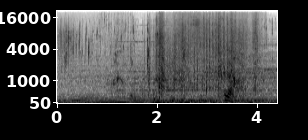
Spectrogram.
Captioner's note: squelching; gulping, groaning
